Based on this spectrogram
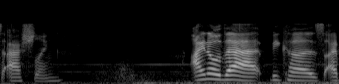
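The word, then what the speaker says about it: Aisling: So this ice is actually pronounced Ashling.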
